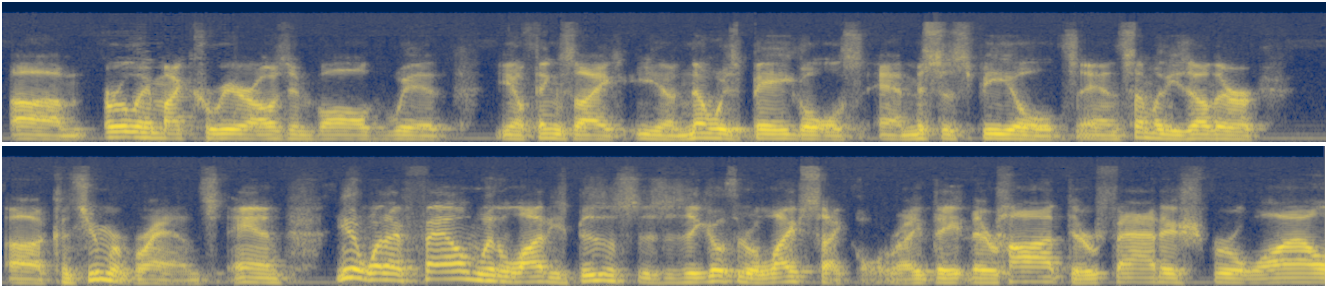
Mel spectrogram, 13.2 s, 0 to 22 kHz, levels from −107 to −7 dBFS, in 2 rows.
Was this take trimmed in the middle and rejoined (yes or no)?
yes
